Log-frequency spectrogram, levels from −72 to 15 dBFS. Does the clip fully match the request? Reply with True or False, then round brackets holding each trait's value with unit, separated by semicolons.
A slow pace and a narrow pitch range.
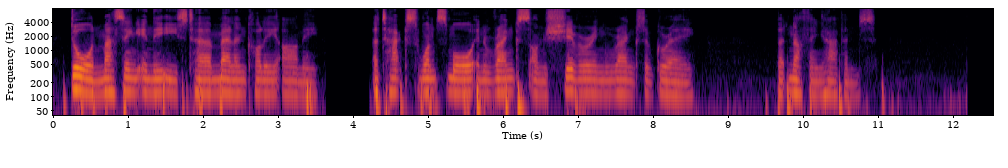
True (100 wpm; 1.8 semitones)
